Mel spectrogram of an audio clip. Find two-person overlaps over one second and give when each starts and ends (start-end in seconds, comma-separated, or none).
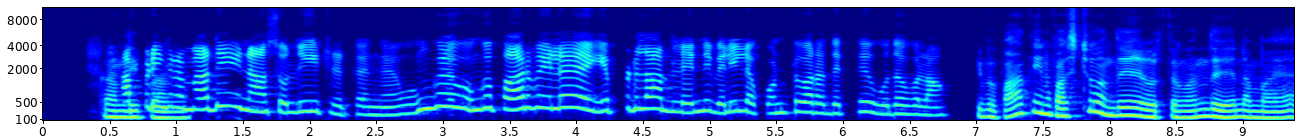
none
